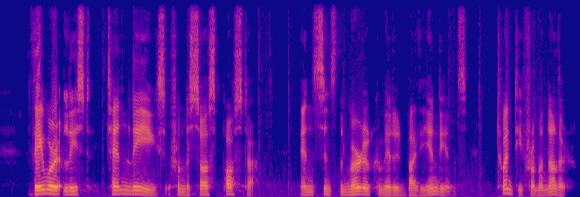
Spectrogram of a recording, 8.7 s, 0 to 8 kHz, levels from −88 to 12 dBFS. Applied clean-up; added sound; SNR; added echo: neural separator model SepFormer DNS4.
